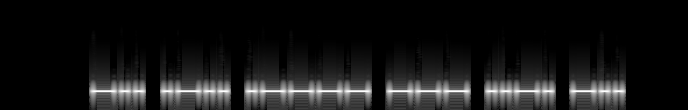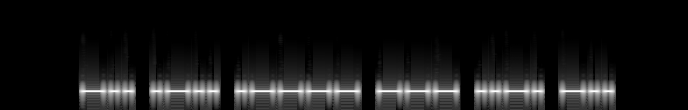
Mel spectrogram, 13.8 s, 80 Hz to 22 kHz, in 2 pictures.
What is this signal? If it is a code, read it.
Morse code, heard as a keyed tone, about 17 wpm, 700 Hz. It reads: DL1OFD DL1OFD
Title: DXCC-100 Call Signs - 6 Characters - Repeated 3x - 17wpm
